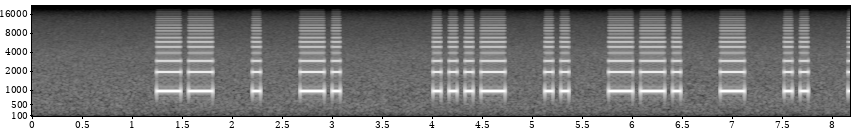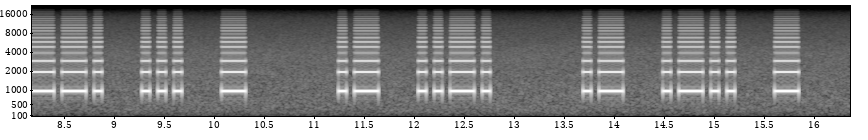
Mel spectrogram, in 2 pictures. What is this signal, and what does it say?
Morse code, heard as electronic beeps, machine-sent, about 15 wpm, spaced as for 12 wpm, 980 Hz. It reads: MEN VIGTIGST AF ALT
